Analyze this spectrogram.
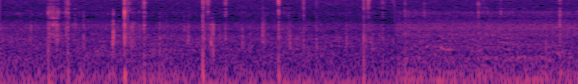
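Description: Football knocked from foot to foot on a dirt surface during a close-control dribbling drill: sharp short touches about every three-quarters of a second, over a steady low rumble of outdoor background noise.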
